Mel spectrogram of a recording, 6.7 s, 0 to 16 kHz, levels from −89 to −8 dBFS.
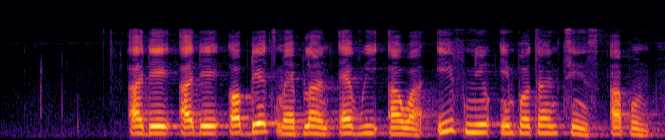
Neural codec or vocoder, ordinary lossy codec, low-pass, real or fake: none; none; 7.2 kHz; real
